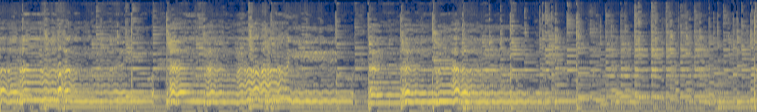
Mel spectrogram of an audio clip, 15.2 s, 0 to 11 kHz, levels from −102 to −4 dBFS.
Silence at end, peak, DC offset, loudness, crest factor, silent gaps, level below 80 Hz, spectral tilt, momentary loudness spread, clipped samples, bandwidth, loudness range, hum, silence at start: 0 s; -4 dBFS; 0.3%; -23 LUFS; 18 dB; none; -52 dBFS; -5 dB/octave; 10 LU; under 0.1%; 10.5 kHz; 6 LU; none; 0 s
